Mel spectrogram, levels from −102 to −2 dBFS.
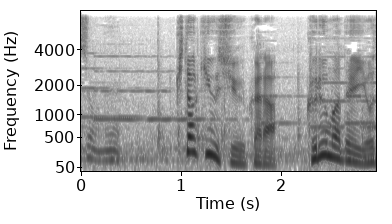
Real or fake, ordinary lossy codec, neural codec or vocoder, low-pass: real; none; none; 7.2 kHz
